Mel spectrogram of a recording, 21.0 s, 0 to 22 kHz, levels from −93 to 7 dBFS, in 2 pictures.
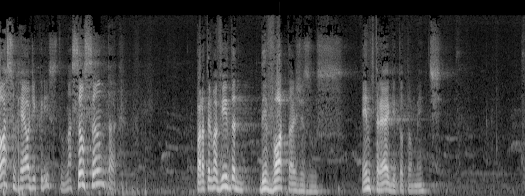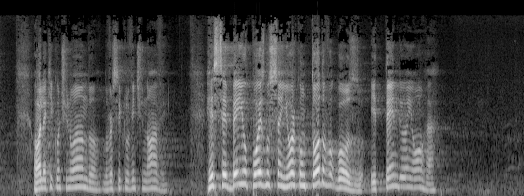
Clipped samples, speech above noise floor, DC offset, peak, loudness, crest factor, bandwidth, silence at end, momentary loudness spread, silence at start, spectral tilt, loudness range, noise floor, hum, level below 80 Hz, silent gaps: under 0.1%; 36 dB; under 0.1%; 0 dBFS; -16 LUFS; 18 dB; 16 kHz; 1.75 s; 19 LU; 0 s; -4.5 dB/octave; 11 LU; -53 dBFS; none; -50 dBFS; none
